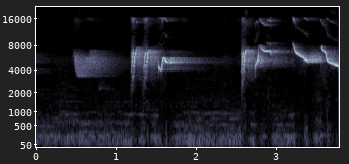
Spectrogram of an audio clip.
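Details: Lively kolibri wulung sunbird song, recorded for luring and tutoring birds: a short high buzzy note, then longer thin whistled phrases that slide downward, ending in a bright twittering run.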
